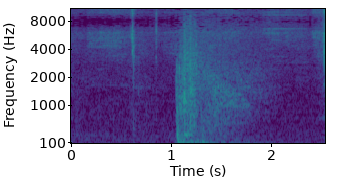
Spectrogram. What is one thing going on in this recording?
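A bolt-action sniper rifle fires a single shot.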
